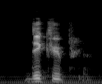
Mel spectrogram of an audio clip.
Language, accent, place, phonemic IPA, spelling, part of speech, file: French, France, Lyon, /de.kypl/, décuple, adjective / verb, LL-Q150 (fra)-décuple.wav
- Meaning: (adjective) tenfold; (verb) inflection of décupler: 1. first/third-person singular present indicative/subjunctive 2. second-person singular imperative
